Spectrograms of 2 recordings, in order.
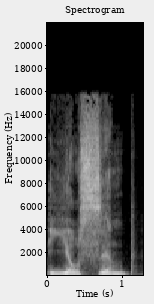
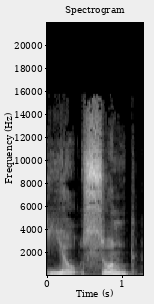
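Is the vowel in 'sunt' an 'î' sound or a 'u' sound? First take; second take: î sound; u sound. First: The verb is said with an î vowel. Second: The verb is said with a u vowel. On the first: This is the older form, no longer used. The speaker calls it wrong. "Nu mai scriem, nici pronunțăm" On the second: This is the current standard form. The speaker calls it right.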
